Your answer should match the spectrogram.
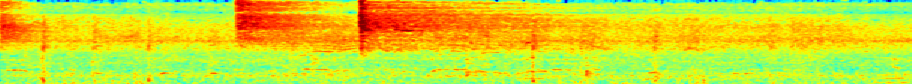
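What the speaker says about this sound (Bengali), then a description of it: "এই যে আমরা এখন ঢুকছি হচ্ছে শিয়ালদা স্টেশনে, আর এই যে এটা বেরিয়ে যাচ্ছে হচ্ছে এক্সপ্রেস ট্রেন।" Suburban train pulling into Sealdah station, a dense rumble of wheels and carriage rattle with rhythmic clacking and a brief high brake hiss, continuous and close from on board.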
